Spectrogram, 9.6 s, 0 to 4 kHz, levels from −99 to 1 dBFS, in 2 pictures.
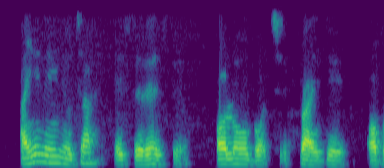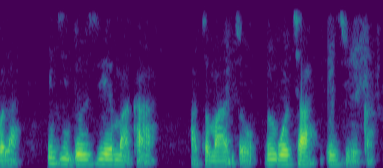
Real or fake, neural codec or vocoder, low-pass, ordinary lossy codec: real; none; 3.6 kHz; none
